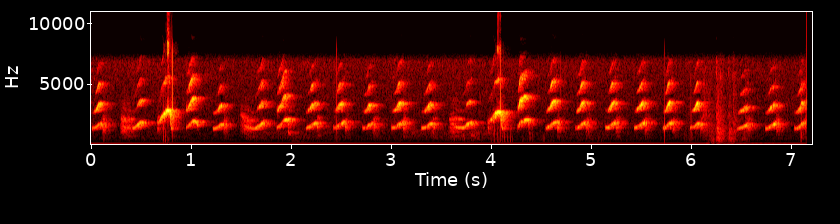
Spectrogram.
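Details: A happy cockatiel gives a rapid string of bright, chirpy whistled notes, about three or four each second.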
